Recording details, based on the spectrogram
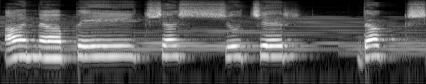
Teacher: విసర్గ ఉచ్చారణ తాళవ్య ష పక్కన షాతో పదము మొదలవుతున్నది కాబట్టి ష ఉచ్చారణ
